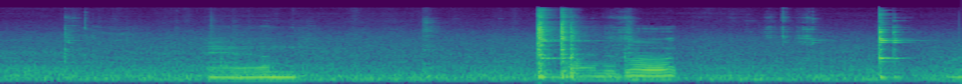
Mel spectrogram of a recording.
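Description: Light metal clinks of notched chromoly tubing being handled and fitted against another tube, the sharpest about three and a half seconds in and another near the end.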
